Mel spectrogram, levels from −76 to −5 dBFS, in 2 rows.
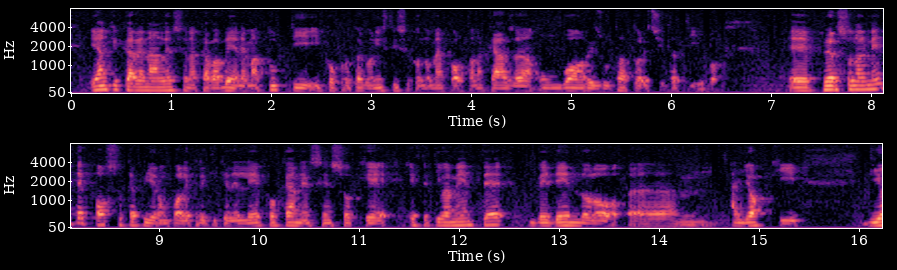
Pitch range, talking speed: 95-110 Hz, 145 wpm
